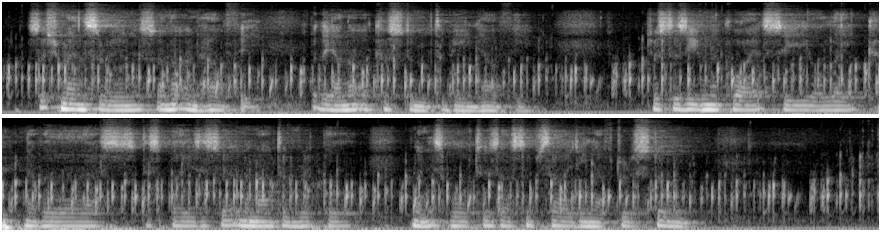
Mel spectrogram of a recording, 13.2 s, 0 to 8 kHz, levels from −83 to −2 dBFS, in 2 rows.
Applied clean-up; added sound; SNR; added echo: none; Liquid; 14 dB; reverberation time 0.9 s.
